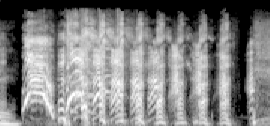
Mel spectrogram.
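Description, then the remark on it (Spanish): A person imitates a screaming goat with their voice: a loud, strained opening yell followed by a rapid series of wavering, bleating cries, with no other talking. “yo grito en un chivo. ¿Tú viste la chivo gritando así de mí?”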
